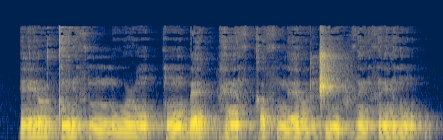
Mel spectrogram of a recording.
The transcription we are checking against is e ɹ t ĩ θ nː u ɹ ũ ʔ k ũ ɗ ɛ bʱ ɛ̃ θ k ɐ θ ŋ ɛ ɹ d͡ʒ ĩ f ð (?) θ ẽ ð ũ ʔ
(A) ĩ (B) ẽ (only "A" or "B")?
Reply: B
